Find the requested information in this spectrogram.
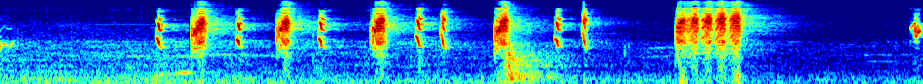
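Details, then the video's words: Kept long-tailed shrike (cendet) delivering mimicry song material: a string of sharp, spaced chips and clicks, a few accented harder notes, then a brief harsh rattling burst before quiet. "Materi Cendet / Long Tailed Shike"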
